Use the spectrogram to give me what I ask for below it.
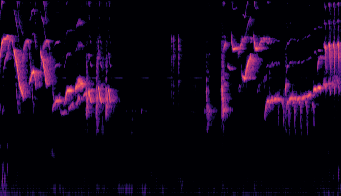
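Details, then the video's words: Brown-chested jungle flycatchers answering each other loudly: a fast cascade of sliding high whistles and trills, a pause with faint notes, then another rich, warbling phrase. "rata rata srdc langsung sahut sahutan ngeplong bongkar isian ,pancingan tercepat srdc gacor"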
